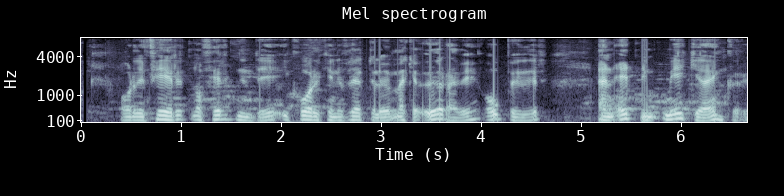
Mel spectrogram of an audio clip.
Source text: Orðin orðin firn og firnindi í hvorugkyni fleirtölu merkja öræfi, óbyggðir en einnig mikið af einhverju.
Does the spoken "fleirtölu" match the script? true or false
true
